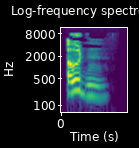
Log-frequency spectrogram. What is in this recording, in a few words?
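"odin", British English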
